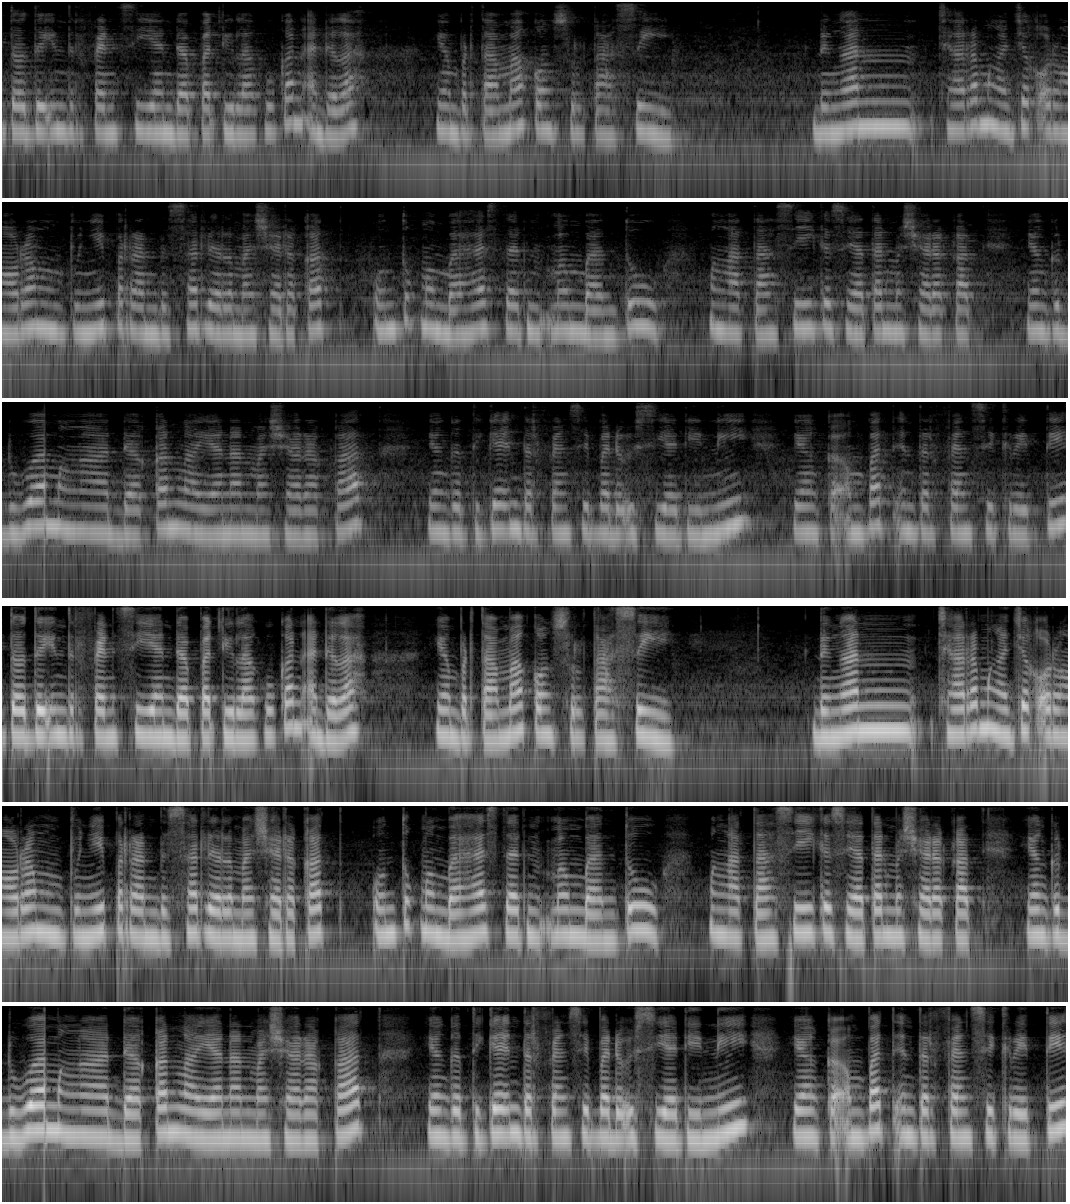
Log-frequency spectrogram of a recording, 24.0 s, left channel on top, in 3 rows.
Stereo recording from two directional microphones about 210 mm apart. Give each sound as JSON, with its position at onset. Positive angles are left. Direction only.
{"t": 0.0, "sound": "speech", "side_deg": -45}
{"t": 6.1, "sound": "speech", "side_deg": -45}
